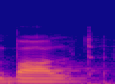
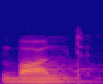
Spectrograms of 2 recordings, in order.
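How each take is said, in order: No difference in how they are said.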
